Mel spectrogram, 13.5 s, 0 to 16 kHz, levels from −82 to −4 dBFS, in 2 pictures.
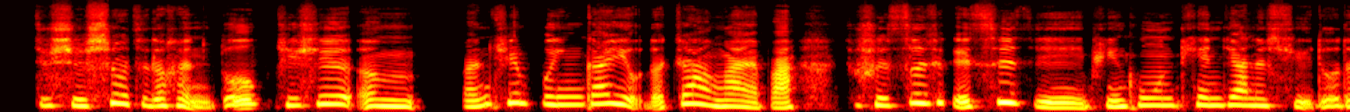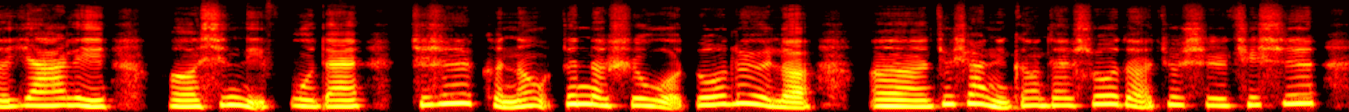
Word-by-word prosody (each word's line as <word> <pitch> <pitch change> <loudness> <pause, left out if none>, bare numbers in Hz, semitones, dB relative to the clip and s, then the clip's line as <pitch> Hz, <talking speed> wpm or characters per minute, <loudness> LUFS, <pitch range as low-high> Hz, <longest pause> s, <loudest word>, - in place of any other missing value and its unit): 就 225 - -6
是 225 -1 -1
设 285 +9 +2
置 260 -4 -6
了 220 - 0
很 220 -6 -1
多 140 +3 +1
其 235 -1 -4
实， 275 +2 +1
嗯， 205 -2 +2 0.2
完 195 +5 -1
全 315 +2 0
不 280 -3 -2
应 255 0 0
该 285 +1 +2
有 275 -5 +2
的 - - -3
障 280 -7 +1
碍 200 -3 +2
吧。 160 0 0 0.2
就 230 - -13
是 235 0 -1
自 310 +7 +2
己 310 - 0
给 180 - +1
自 325 - +4
己 160 - 0
凭 195 -1 -1
空 235 +2 -1
添 240 +1 -2
加 245 0 +1
了 230 - 0
许 205 -6 -5
多 200 +4 -3
的 195 - -1
压 225 +1 +1
力 210 -4 +2 0.3
和 200 -1 +2
心 245 +5 0
理 185 - +1
负 210 +3 -3
担， 200 +1 +2 0.2
其 250 - -3
实 300 +3 +3
可 225 -9 -3
能 200 +3 +1
真 280 0 +3
的 260 -3 +3
是 230 +1 -1
我 190 -7 +1
多 255 +3 0
虑 285 -5 +2
了。 170 -4 +2 0.3
呃， 205 -2 +4
就 275 - +1
像 280 -5 +2
你 175 - +3
刚 230 +6 -2
才 235 0 -2
说 275 +5 0
的， 230 -9 -2
就 255 - -3
是 230 -2 -4
其 250 +3 -5
实 290 +4 -1
230 Hz, 290 characters per minute, -21 LUFS, 200-260 Hz, 0.3 s, 自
